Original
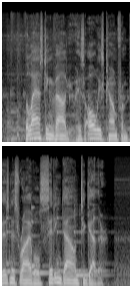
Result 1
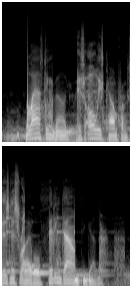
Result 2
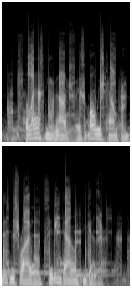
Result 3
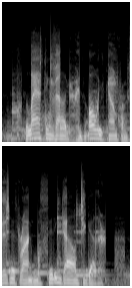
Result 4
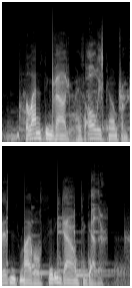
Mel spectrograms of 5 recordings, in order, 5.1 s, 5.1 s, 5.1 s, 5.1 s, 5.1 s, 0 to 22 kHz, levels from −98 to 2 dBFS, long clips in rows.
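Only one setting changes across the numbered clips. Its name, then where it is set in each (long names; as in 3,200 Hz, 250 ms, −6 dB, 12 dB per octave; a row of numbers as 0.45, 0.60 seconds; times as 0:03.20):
low-pass on a step sequencer, speed: 2, 9.7, 5.2, 3 Hertz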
